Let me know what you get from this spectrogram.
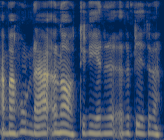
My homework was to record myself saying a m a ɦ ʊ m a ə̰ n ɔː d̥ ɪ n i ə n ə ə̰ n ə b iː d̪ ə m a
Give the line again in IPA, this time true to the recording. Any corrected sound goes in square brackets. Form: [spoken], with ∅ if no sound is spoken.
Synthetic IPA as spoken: a m a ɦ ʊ [n] a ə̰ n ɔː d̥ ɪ n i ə n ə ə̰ n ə b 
